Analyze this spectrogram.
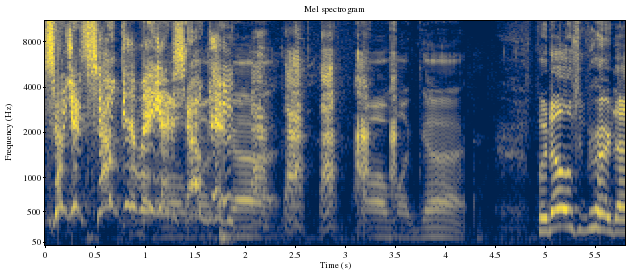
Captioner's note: laughing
